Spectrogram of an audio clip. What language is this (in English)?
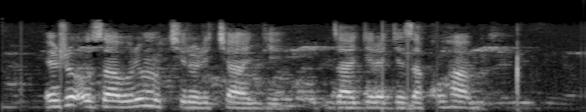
Kinyarwanda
